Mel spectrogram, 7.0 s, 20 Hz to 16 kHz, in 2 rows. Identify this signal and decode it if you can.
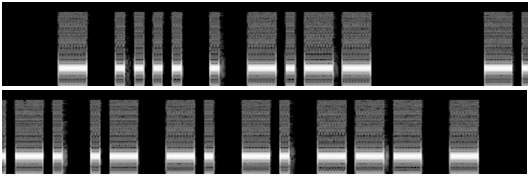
Morse code, heard as a keyed tone, about 19 wpm, 800 Hz. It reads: THEY CANNOT
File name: Quotes / Quotes-mp3s / Advice @18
